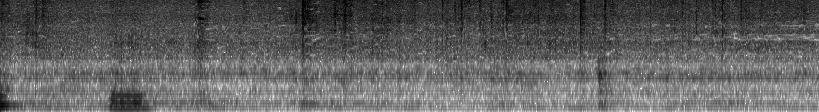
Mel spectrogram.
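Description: Sweet paniyaram fry in a pan, a faint, quiet sizzle with a few soft scattered taps and clicks, heard alone without speech.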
